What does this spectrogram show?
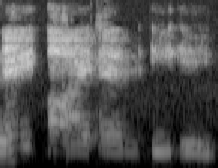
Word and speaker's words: Aimee: All right, so I'll write it to you, to Amy, with the accent on the second E. Yeah, it's an awkward one. People usually just go AMY because they're lazy. AIMEE, but the accent on the E.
